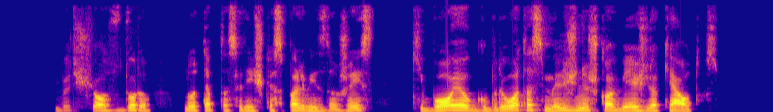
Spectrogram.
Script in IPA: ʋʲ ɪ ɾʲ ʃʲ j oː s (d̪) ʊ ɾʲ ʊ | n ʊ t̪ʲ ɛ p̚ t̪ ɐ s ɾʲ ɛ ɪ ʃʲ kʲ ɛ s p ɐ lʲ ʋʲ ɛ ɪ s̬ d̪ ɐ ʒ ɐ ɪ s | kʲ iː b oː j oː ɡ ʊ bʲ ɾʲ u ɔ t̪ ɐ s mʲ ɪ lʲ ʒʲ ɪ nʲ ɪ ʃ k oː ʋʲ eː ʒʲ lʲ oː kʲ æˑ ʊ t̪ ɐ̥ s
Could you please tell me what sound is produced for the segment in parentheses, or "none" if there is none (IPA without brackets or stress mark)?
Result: d̪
